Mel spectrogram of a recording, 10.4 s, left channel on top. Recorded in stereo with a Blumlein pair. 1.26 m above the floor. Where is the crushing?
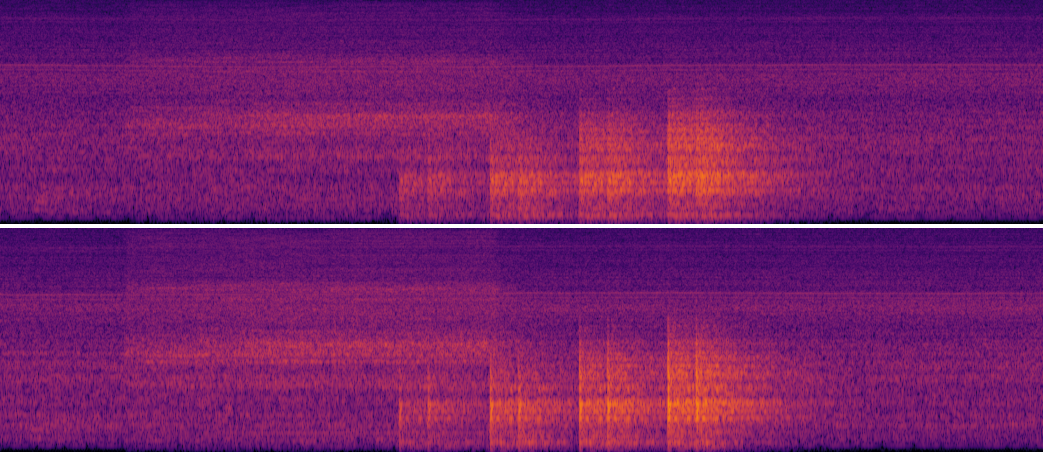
60° right, 0.7 m.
